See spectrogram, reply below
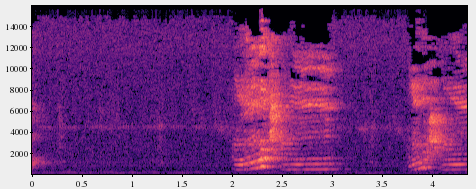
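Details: A parrot indoors utters two harsh, buzzy, speech-like phrases with rising tones after a quiet start, over a steady low hum.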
